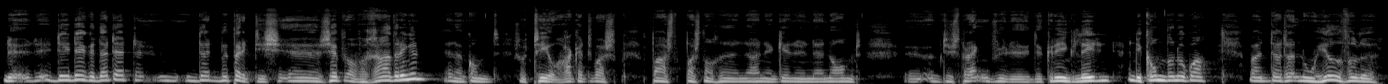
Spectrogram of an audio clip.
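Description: An older man with a Twente Dutch accent, talking in a conversational interview and haltingly repeating words as he searches for phrasing. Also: a little high, mellow, breathy edge.

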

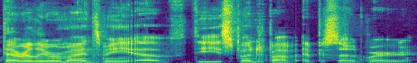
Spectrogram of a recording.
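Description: A man's voice: low-pitched, a little fast, fairly bright tone, no room sound. A man co-hosting a podcast, bantering casually in natural, unscripted talk. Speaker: podcast co-host.

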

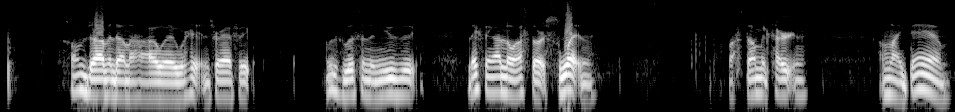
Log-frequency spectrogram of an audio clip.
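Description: A fairly low-pitched man spins a casual personal story about life as a truck driver, loose and full of cursing and fillers. The recording is dull and lo-fi, with a dry, close sound and no room echo. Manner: loose, profanity-heavy, filler-laden talk.

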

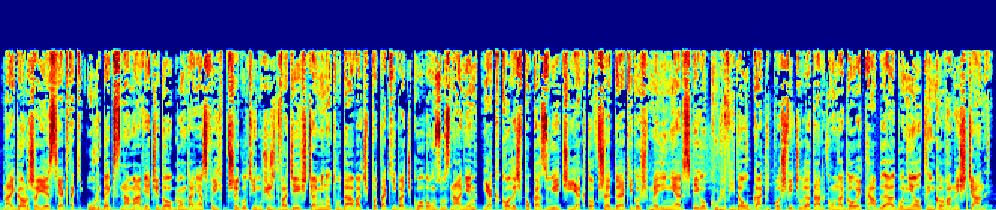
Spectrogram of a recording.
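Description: A man's voice: medium pitch, fairly even intonation, a little fast, hardly any pauses, fairly bright tone, faint music behind. A man delivering satirical scripted commentary as narrator, with a sarcastic, mocking manner.

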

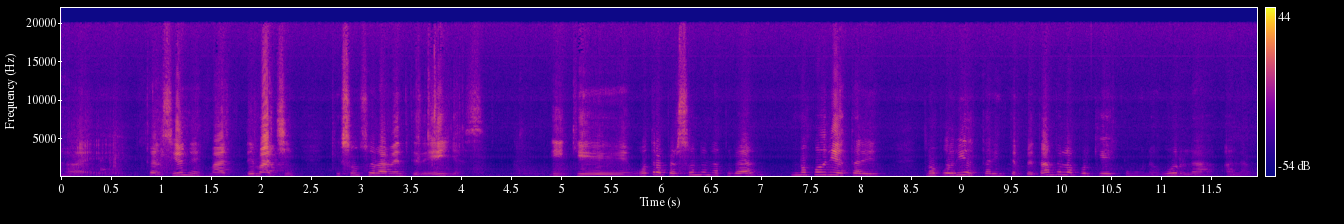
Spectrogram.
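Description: A woman's voice: fairly high pitch, a little hiss or hum. A woman, a guest singer in a radio interview, explaining in a reflective way and often checking in with the listener. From Chile. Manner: explanatory, reflective, frequent "¿no?" tags.

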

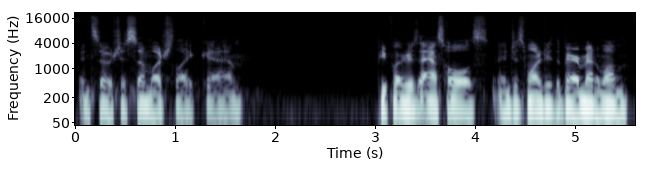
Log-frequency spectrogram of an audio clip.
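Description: A man co-hosting a podcast in casual chat, laid-back and halting, with many fillers. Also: sits low, little pitch movement. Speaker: podcast co-host.

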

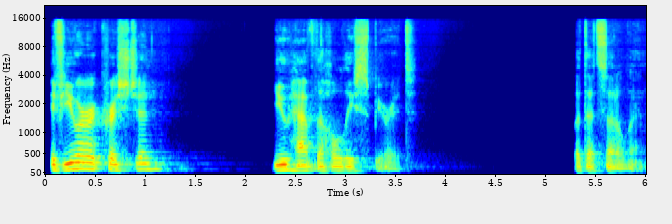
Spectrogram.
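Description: A man preaching a sermon to his congregation, pressing his points with rising emphasis and then dropping to quiet, low passages, often repeating words as he builds a thought. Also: lively intonation, a little slow. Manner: earnest preaching, swings between loud emphatic peaks and quiet low passages; repeats and restarts phrases while building a point. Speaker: pastor.

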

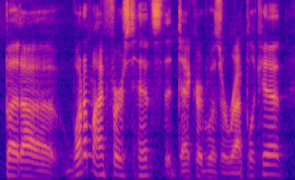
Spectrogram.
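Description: A man's voice: medium pitch, animated, brisk, a bit bright. Playful self-mocking man chatting. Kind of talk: casual movie discussion.

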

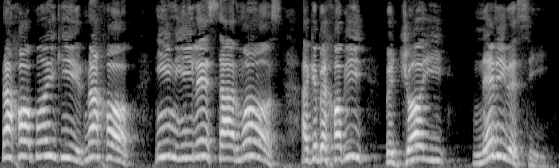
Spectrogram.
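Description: Storybook fish chorus, put on by a man: high, urgent, insistent pleading. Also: lively intonation, bright, forceful tone, exaggerated voice. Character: pleading little fish, a shouting group.

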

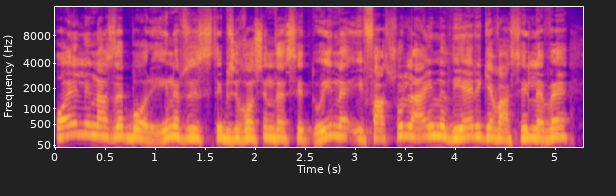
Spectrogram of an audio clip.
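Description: A man's voice: high voice, darkish tone. A man hosting a podcast, telling a story in a chatty way and acting out his exchanges with coworkers. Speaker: podcast host. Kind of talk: casual storytelling monologue.

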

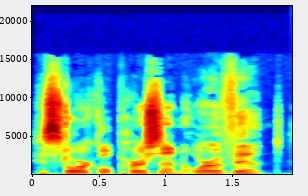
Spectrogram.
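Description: A man's voice: medium pitch, smooth, no echo. A young man co-hosting a podcast, chatting casually and telling stories from his bed at home. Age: young adult. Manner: relaxed storyteller, quick, with laughs. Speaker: podcast co-host. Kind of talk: casual chat.

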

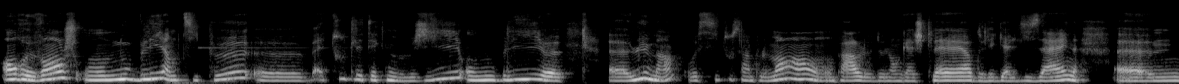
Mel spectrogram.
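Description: Woman, mellow voice, many hesitations. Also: on the low side, measured pace, breathy edge. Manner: hesitant, many fillers and restarts. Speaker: guest, founder of a training institute. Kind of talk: interview conversation. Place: Montpellier, France.

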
